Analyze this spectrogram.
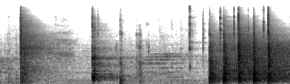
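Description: Spreader scraping auto body filler out of a metal gallon can: a couple of knocks in the first half, then from about three seconds in quick repeated scrapes against the can, around four a second.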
